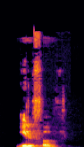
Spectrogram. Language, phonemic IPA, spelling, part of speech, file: Romanian, /ˈilfov/, Ilfov, proper noun, LL-Q7913 (ron)-Ilfov.wav
- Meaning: 1. Ilfov (a river in Romania) 2. Ilfov (a county of Romania)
